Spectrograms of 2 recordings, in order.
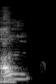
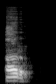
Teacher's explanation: लाम के लिए पीछे आ रही जबान, रा के लिए आगे जा रही , लाम के लिए पीछे जा रही, रा के लिए सामने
